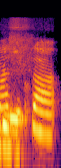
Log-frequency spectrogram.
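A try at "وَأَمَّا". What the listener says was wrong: வமஸ்ஸாவா? அப்ப மீம்ல சத்த விட்டுறீங்களே, வமஸ்ஸாண்டா? வ அம்மஸ்ஸா.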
